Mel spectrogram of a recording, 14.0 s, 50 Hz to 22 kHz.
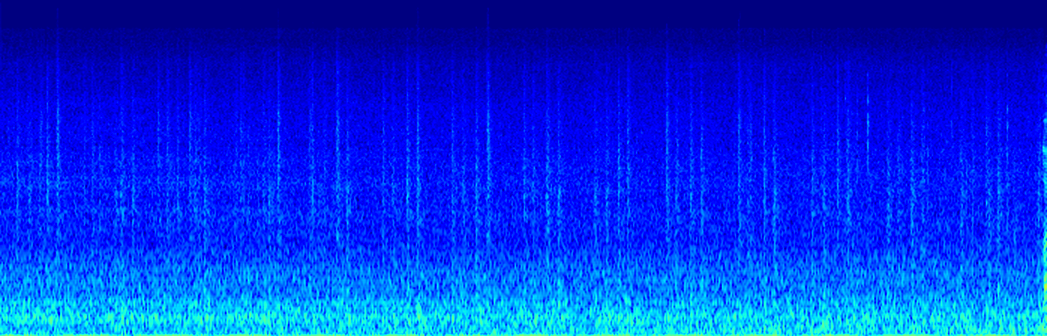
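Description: Class 101 diesel railcar running in Train Sim World 3, a steady loud engine drone with rolling rumble and faint rhythmic clicks throughout, no talk.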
